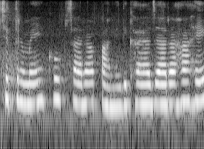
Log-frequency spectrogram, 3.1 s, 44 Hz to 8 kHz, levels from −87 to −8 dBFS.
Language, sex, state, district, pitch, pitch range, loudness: Hindi, female, Jharkhand, Jamtara, 220 Hz, 215-230 Hz, -15 LUFS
